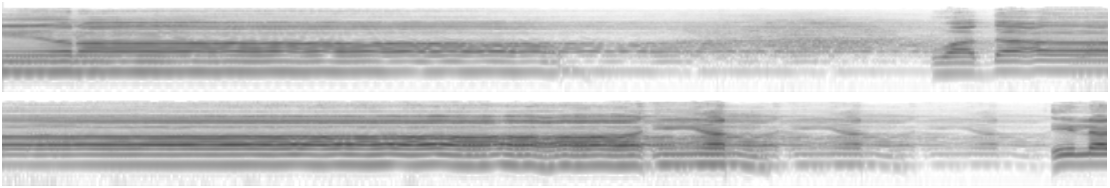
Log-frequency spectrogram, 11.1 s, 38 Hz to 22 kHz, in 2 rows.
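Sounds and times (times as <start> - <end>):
man chanting: 0.0 - 3.4, 4.6 - 11.0.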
